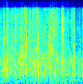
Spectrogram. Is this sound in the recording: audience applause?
yes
